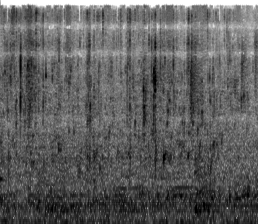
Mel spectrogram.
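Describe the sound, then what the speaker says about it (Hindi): Tap water running steadily while someone washes their face, a continuous close trickle and splash with small bright drips throughout. "चलिए अब उसके बाद मुंह धो लेते हैं थोड़ा सा।"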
